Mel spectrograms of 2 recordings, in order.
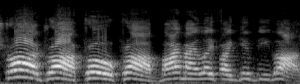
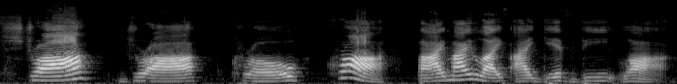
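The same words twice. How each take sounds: First: It is said fast. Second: It is said slowly.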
